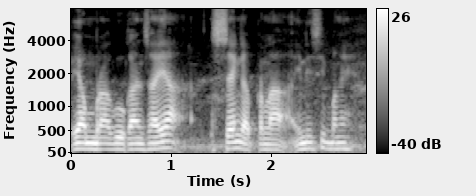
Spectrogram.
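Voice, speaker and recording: At a moderate pace, a man talks at a medium pitch with monotone, flat intonation. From Jakarta, Indonesia (Batak family). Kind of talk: interview testimony.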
